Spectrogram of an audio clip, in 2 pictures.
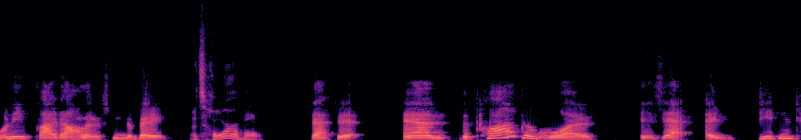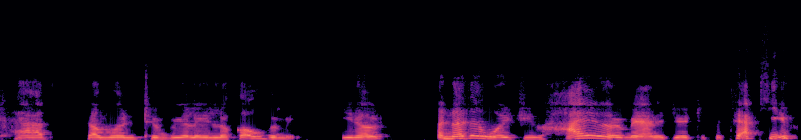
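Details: Adult woman with cerebral palsy speaking in a real conversational interview; dysarthric speech in cerebral palsy.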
